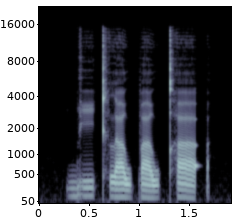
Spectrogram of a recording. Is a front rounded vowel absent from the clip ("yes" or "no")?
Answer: yes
